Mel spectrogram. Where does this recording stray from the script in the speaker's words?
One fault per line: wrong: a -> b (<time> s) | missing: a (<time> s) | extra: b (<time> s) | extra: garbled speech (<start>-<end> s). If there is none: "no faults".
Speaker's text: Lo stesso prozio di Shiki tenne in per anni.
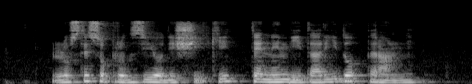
extra: vita Rido (2.9 s)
